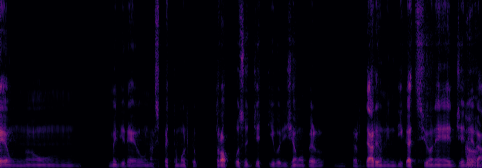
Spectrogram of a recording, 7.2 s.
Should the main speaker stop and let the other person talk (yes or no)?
yes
